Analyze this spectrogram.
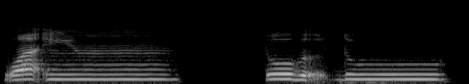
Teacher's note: آگے دیکھیں، وَإِن تُبْدُوا، نون ساکن کے بعد حروف اخفاء کا حرف ہے تو اس کی وجہ سے اس نون ساکن کو مخفی پڑھیں گے، اور یہ با حروف قلقلہ میں سے اس کو ہلاتے ہوئے ادا کریں گے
